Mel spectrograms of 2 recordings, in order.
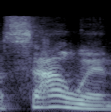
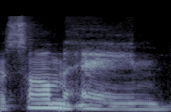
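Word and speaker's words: Samhain: I did this just you know it's not it's not really but there is I mean some you know sin or snee as some pronounce it.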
